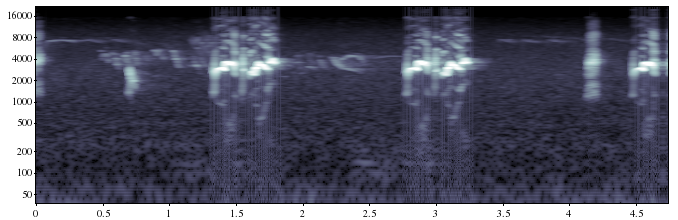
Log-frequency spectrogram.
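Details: Champion sooty-headed bulbul in full song, played as a lure for wild bulbuls or to tutor quiet ones. Loud, liquid warbled phrases come in bursts about 1.5 seconds apart, separated by soft high whistles and short chips.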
